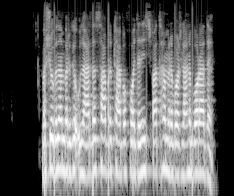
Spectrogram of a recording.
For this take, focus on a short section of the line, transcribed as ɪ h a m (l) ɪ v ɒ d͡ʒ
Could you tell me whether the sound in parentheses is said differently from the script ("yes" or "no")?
yes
